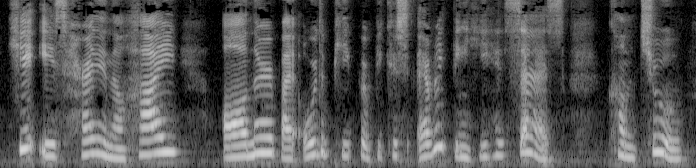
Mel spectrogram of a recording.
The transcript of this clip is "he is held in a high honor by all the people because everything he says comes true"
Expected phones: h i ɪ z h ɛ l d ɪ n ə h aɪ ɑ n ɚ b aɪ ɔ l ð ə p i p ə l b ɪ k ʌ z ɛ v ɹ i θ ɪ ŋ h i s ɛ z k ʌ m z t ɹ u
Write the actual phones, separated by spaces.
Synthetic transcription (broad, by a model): h i ɪ z h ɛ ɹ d ɪ n ə h aɪ ɑ n ɚ b aɪ ɔ l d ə p i p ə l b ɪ k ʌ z ɛ v ɹ i θ ɪ ŋ h i s ɛ z k ʌ m t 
